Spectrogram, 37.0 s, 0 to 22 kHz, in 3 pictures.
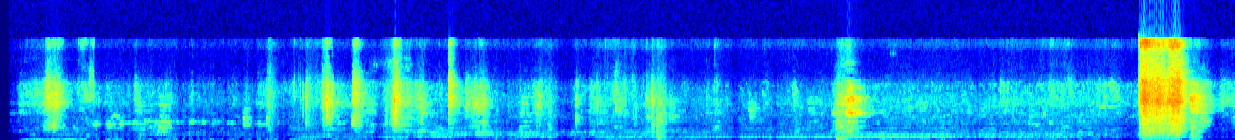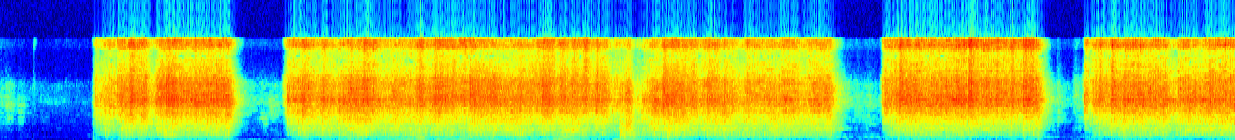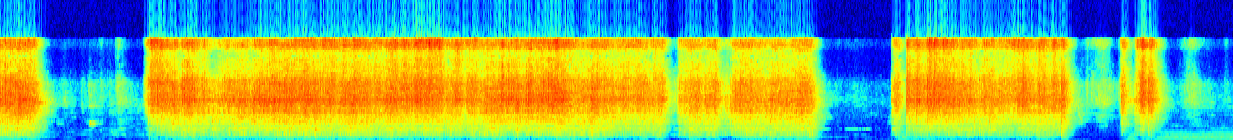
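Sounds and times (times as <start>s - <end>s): welding arc hissing and crackling: 11.4s - 12.0s, 13.3s - 25.2s, 26.1s - 33.0s, 33.6s - 36.5s.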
